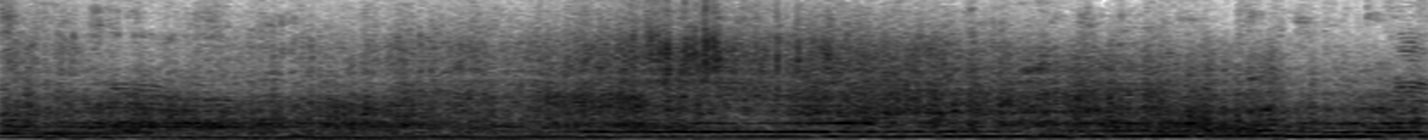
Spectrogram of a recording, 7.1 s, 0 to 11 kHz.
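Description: GT3 race car engines at racing speed, led by a Mercedes-AMG GT3's V8, with several engine notes overlapping. The pitch climbs steadily and drops sharply near the end at an upshift.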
